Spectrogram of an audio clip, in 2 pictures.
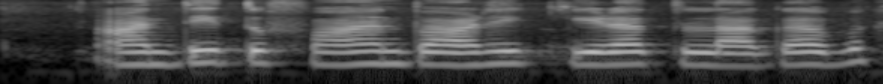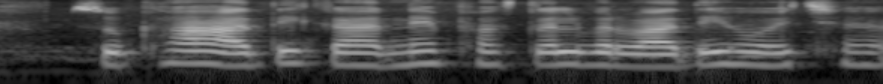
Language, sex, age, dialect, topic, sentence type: Maithili, female, 41-45, Eastern / Thethi, agriculture, statement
